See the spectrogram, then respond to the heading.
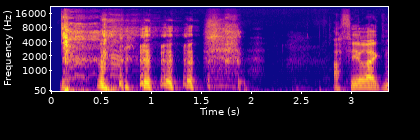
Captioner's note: laughs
